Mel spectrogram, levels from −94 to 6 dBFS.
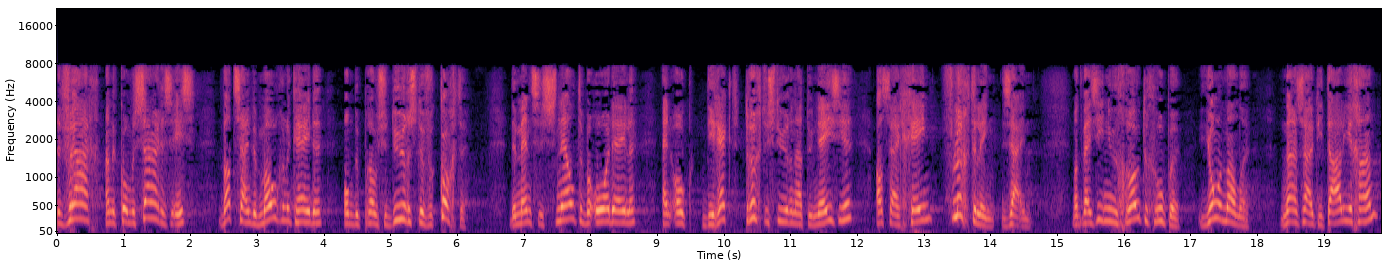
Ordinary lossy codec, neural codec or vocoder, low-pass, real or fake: none; none; none; real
